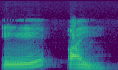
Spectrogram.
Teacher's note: कंठ प्लस तालू से बोले जाते हैं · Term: कंठ तालू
